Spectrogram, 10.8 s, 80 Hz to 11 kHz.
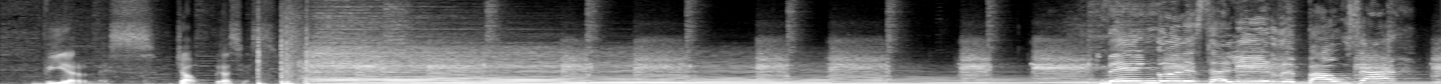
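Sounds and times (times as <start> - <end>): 
speech: 0.2 - 2.7, 8.3 - 10.6
steady drum hits in a rock song: 2.0 - 4.7
distorted electric guitar chord in a rock song: 2.3 - 10.7.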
